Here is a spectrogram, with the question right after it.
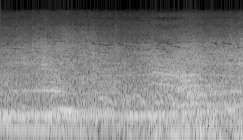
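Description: Racing motorcycle engines, led by a Suzuki, screaming at high revs during a race lap at Carnaby, a steady loud roar with no break.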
